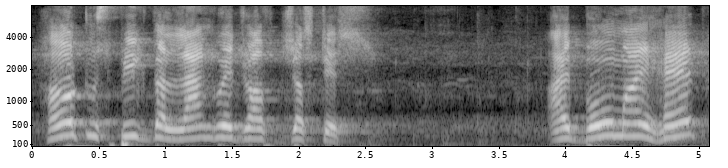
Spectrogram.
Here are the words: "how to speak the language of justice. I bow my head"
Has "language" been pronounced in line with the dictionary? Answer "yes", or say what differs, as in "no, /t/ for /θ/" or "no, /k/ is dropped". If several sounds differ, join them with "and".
yes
